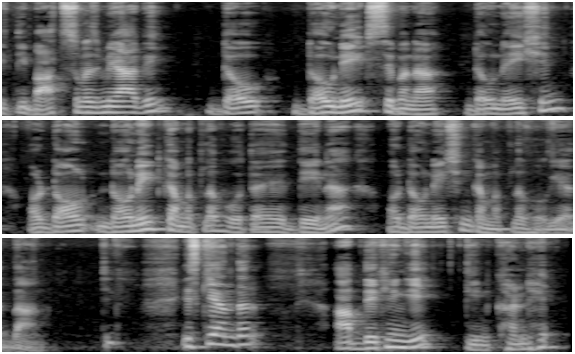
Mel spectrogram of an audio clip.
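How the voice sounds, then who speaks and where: A man's voice: fairly low pitch, very animated. A middle-aged man teaching pronunciation, patiently repeating each word and checking that listeners follow. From India. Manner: slow, patient, repeats words and asks if clear. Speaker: English teacher. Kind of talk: Hindi-language pronunciation lesson.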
